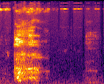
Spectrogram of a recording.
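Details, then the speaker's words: Acted cough by an adult man in a comedy sketch: one loud, harsh cough burst followed by two fainter, shorter coughs in a small quiet room. "aduh buset si Akang batuk tarik-tarik teing"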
